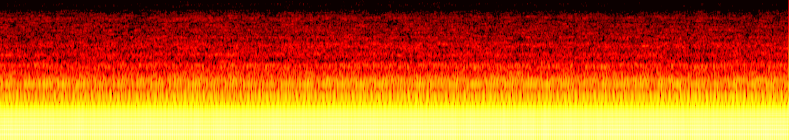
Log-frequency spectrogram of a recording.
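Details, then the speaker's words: Ford Focus ST five-cylinder being diagnosed for a misfire; at startup before coils are unplugged it has a deep, even idle with no stumbles. Owner wonders if water in a plug well has dried out. "That don't sound bad. That don't sound like she's misfiring. That sounds like she's meant to."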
